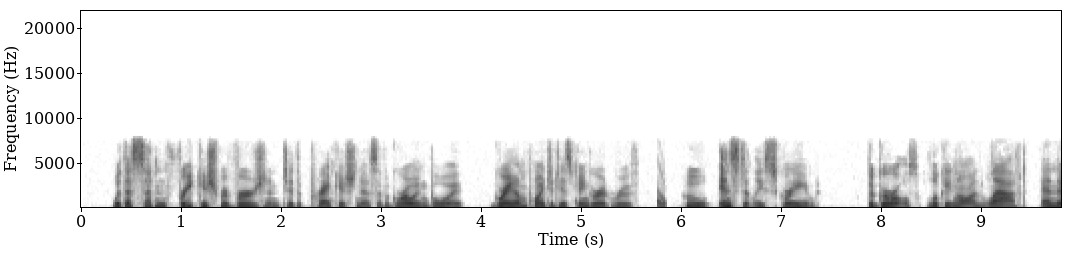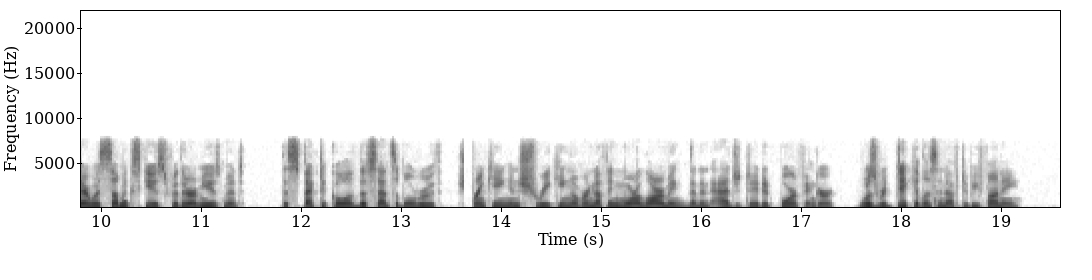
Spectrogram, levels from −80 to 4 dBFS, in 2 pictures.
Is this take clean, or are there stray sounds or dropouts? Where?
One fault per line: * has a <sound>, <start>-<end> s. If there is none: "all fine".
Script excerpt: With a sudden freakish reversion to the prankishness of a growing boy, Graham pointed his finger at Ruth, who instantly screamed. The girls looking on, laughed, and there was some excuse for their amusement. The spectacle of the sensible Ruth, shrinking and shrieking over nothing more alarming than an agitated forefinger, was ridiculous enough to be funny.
* has a chirp, 5.8-5.8 s
* has a dropout, 13.6-13.7 s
